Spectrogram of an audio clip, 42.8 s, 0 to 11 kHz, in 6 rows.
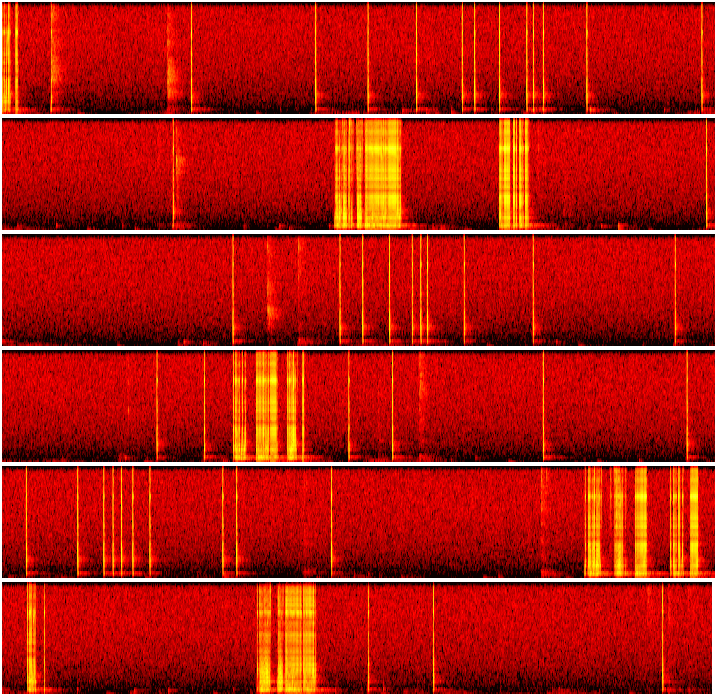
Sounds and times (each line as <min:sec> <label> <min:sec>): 0:00.0 water inside the drilling 0:00.6
0:10.5 water inside the drilling 0:11.2
0:12.1 water inside the drilling 0:12.4
0:17.6 water inside the drilling 0:18.9
0:23.0 water inside the drilling 0:25.6
0:34.4 water inside the drilling 0:36.1
0:38.2 water inside the drilling 0:39.5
